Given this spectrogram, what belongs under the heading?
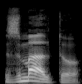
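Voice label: "smalto", Italian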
